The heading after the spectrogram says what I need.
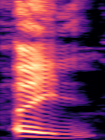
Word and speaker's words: œil: It is œil in French. How am I pronouncing it?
